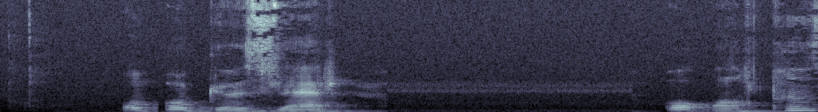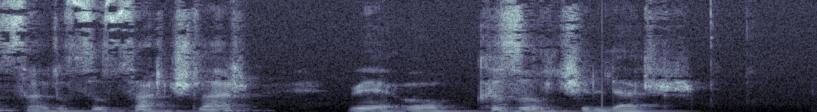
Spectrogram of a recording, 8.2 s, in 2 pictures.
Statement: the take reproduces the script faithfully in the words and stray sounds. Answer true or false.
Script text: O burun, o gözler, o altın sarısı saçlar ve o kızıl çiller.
false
